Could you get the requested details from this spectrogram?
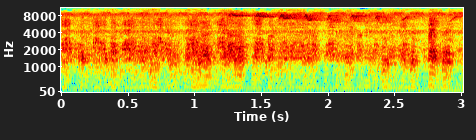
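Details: Village ducks quacking hungrily, a crowded flock giving harsh, nasal quacks that overlap into a continuous raucous clamour.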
